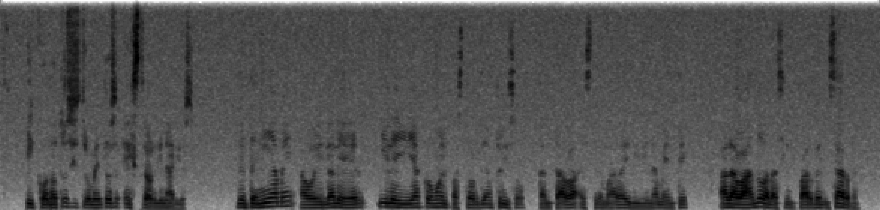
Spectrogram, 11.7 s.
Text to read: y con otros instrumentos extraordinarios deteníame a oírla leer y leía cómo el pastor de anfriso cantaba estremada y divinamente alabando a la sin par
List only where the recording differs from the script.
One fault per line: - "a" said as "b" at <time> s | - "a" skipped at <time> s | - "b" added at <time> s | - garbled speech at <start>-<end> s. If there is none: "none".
none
